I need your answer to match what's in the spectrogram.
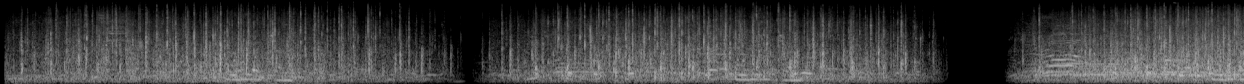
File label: applause; teldrassil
